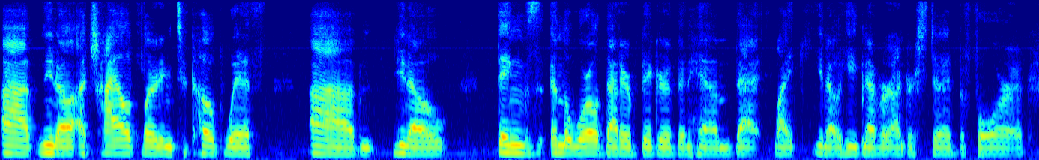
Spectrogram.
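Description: A man's voice: mid-range voice, monotone, a little slow. A man talking casually about film as a podcast guest, in rambling, circling sentences peppered with "like".

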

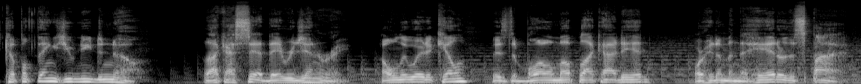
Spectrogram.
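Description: Man as bounty hunter, low-pitched, cocky, flirtatious, smooth-talking, tabletop game. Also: expressive, moderate pace, soft background music. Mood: businesslike.

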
